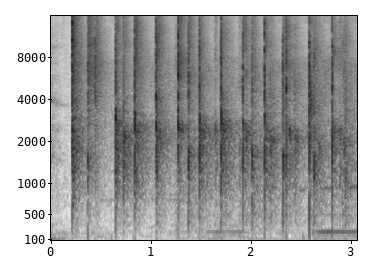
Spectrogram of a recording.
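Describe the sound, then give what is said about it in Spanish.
An audience claps loudly to welcome the first acoustic act of the night, a dense burst of many hands at once with sharp, rapid overlapping strikes. It starts suddenly after a brief quiet moment and keeps going steadily throughout. “Así que vamos a recibir con un fuerte aplauso al, primer acústico de esta noche.”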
